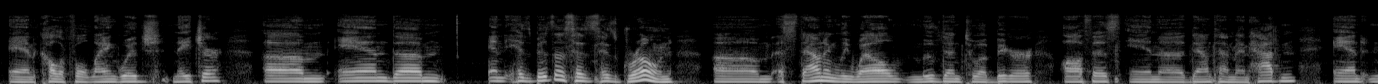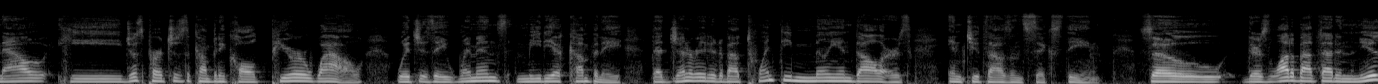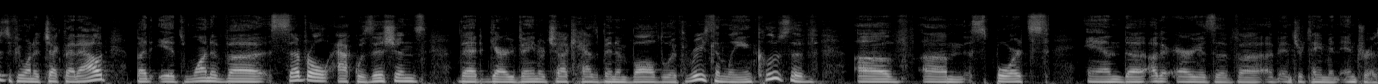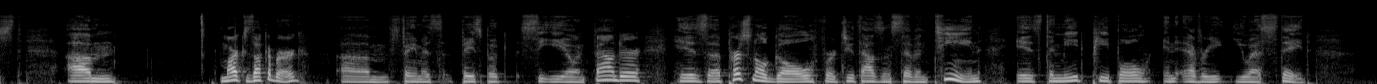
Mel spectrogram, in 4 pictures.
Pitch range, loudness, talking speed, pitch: 120-145 Hz, -27 LUFS, 130 wpm, 130 Hz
